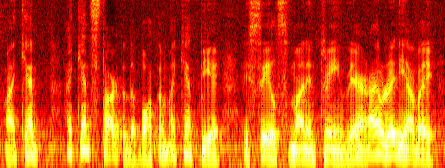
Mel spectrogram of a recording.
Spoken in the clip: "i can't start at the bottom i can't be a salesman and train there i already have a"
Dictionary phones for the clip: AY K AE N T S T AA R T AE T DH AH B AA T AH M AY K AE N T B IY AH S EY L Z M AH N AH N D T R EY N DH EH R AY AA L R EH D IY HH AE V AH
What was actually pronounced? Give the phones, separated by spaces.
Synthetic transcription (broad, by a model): AY K AE N T S T AA R T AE T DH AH B AA T AH M AY K AE N T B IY AH S EY L S M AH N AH N T R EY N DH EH R AY AA L R EH D IY HH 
